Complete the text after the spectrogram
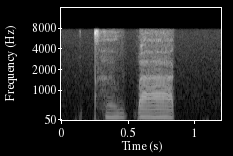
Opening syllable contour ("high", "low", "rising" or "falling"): low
